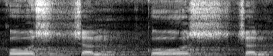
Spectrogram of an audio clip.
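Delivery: क्वेश्चन said slowly with ch; question with ch. Shown as a demonstration. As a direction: stretch out क्वेश्चन, t sounding as ch. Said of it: "टी के बाद आई ओ".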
